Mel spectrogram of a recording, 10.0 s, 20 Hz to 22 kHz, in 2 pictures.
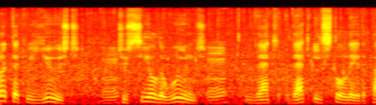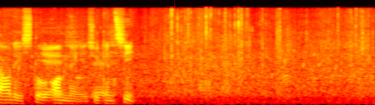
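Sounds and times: water splashing and dripping: 0:00.0 - 0:10.0
water trickling: 0:00.0 - 0:10.0.

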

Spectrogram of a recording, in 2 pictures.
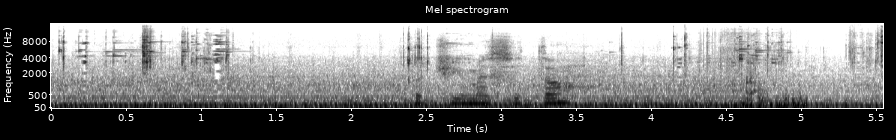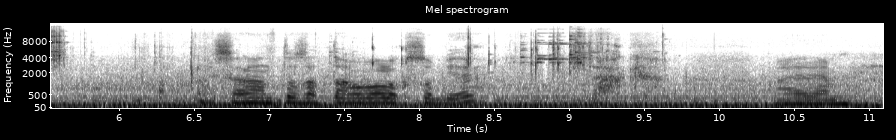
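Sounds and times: steel chain clinking and scraping: 0:00.0 - 0:09.8
tractor diesel engine rumbling: 0:00.0 - 0:11.0.

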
